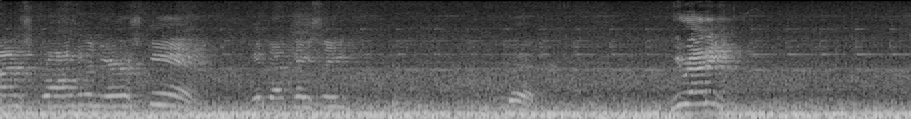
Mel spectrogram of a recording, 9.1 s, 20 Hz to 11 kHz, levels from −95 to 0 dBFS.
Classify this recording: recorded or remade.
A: recorded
